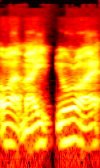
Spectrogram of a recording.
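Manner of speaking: normal talking voice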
